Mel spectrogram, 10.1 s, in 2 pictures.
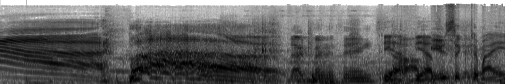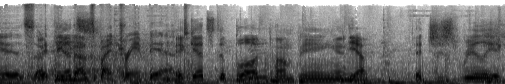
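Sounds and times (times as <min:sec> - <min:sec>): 
person imitating a primal scream: 0:00.0 - 0:02.8
speech: 0:03.0 - 0:10.0.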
